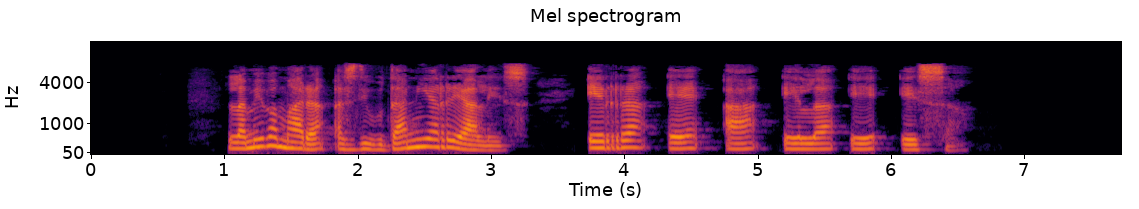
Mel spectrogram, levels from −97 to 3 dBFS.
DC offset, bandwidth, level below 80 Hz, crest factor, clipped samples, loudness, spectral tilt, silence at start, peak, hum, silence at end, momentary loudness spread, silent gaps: under 0.1%; 7.8 kHz; -70 dBFS; 22 dB; under 0.1%; -27 LUFS; -3.5 dB/octave; 1.05 s; -6 dBFS; none; 1.2 s; 7 LU; 3.63-3.72 s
